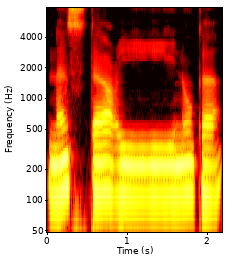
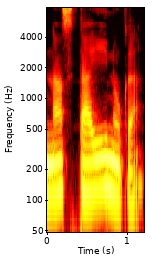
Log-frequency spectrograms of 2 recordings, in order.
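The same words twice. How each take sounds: First: A throaty ain sound is clearly pronounced. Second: The throaty ain sound is left out. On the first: The speaker calls it right. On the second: The speaker calls it wrong.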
